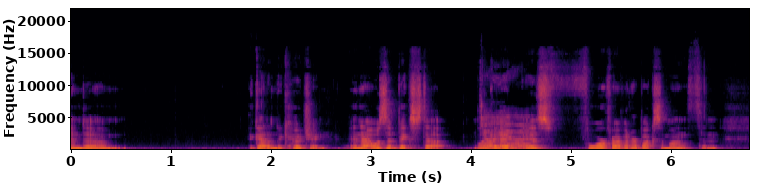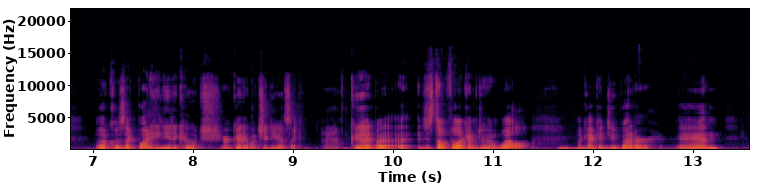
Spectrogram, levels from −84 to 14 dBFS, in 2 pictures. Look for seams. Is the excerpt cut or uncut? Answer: uncut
